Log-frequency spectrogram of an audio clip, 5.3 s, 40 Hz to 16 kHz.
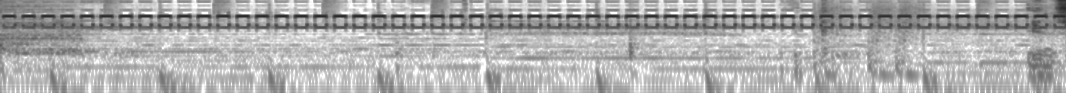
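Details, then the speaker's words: Neatcell pulsed laser on lower settings removing the user's own childhood tattoo, smoking the hair and stinging: steady, rapid high-pitched device beeping, about 150 a minute, over background noise. "I spend my laser I don't know why they make it beep"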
